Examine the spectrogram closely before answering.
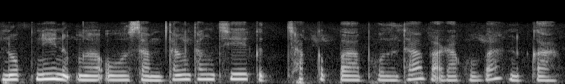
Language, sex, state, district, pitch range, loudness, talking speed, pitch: Garo, female, Meghalaya, North Garo Hills, 195-235 Hz, -16 LUFS, 75 wpm, 205 Hz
